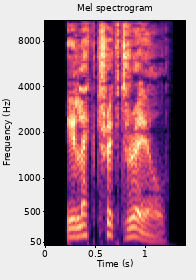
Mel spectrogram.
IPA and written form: ɪˈlek.trɪk ˌdrɪl (Electric Drill)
